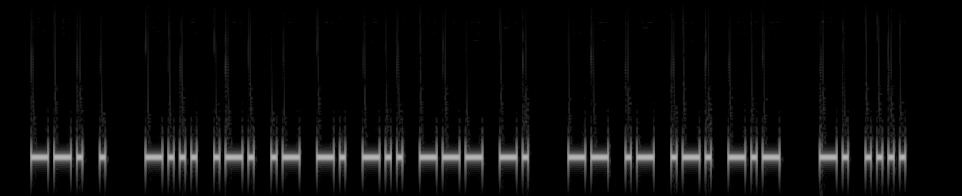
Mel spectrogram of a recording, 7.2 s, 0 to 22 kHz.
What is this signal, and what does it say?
Morse code, heard as a keyed tone, about 27 wpm, 700 Hz. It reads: GE BRANDON MARK NH
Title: K1USN SST QSO Practice - 28wpm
